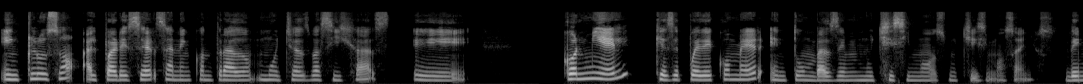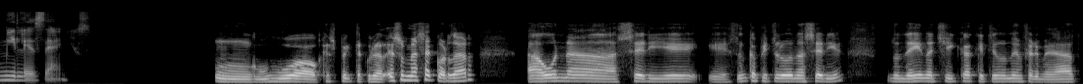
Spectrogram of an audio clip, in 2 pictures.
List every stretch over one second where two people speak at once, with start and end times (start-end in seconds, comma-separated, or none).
none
